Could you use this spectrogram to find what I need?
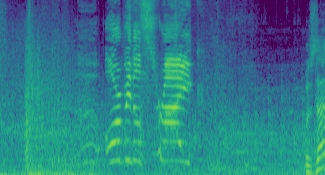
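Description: A man shouts excitedly into a microphone.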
